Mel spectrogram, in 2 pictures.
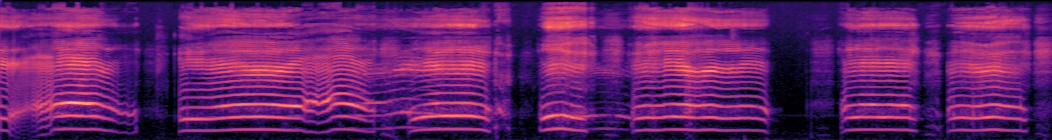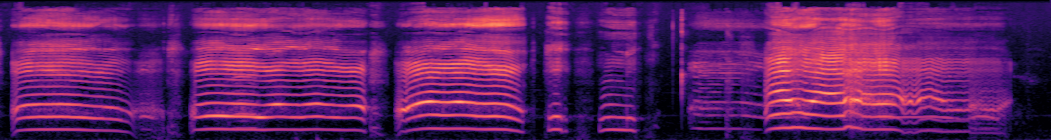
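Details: Infant cries in repeated sustained, high-pitched wails separated by brief breaths; infant crying sound effect.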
